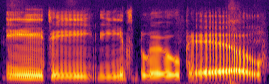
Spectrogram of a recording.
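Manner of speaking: low, very slow synthesized voice; flat computer voice box, slowly; robot voice. Retold or imitated. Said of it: "Stephen Hawking now".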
